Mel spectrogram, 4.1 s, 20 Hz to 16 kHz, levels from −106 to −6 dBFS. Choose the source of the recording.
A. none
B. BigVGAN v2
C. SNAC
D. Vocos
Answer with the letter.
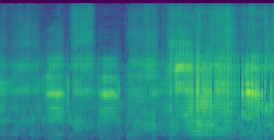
B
